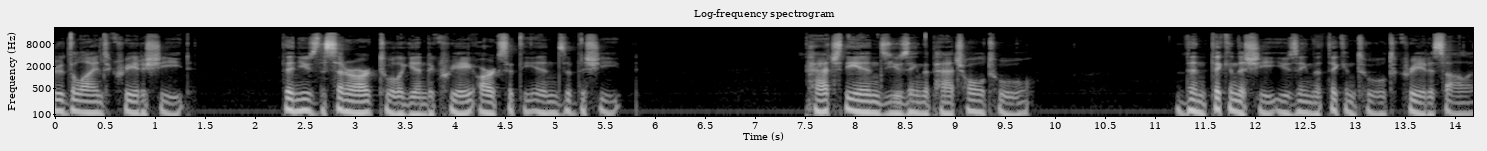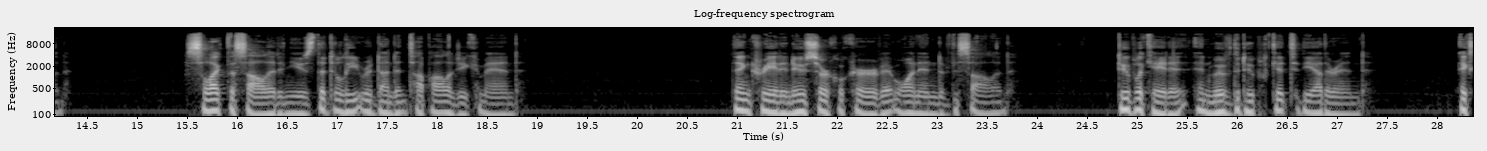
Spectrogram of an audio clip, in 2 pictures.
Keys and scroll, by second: 0.0 e, 17.4 f.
